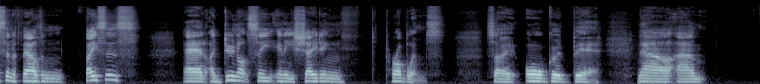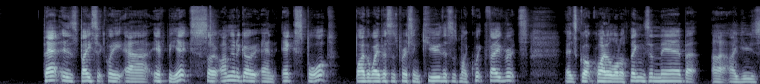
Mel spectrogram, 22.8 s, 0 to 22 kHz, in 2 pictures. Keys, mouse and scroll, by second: 0.0-0.6 middle drag, 0.7-1.0 scroll down 1, 1.0-1.3 middle drag, 1.5 scroll up 2, 1.6-3.5 middle drag, 3.6-3.9 scroll down 4, 3.9 middle drag, 4.3-4.7 scroll up 2, 4.9-6.7 middle drag, 8.2-8.7 middle drag, 9.3 scroll down 1, 9.5-10.0 middle drag, 11.2 click, 11.7-12.3 middle drag, 12.6 middle click, 14.5 q, 17.5 q.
